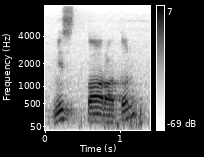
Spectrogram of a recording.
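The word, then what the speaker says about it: مسطرة: Mistaratun penggaris. Jadi kalau enggak ada tanda panjang jangan dipanjangin. Ya.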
